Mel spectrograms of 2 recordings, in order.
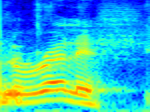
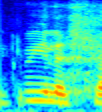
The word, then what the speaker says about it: Grealish: No, Grealish. I didn't say that. Grealish, man. Grealish. – You said Grealish. – Man said Relish. – You said Grealish, bro. – Okay, I'll say Grealish, man.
